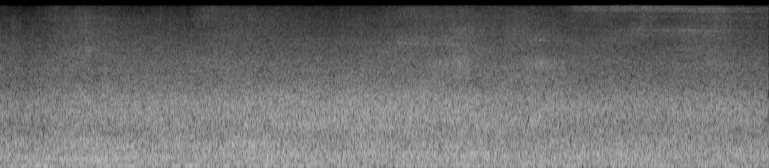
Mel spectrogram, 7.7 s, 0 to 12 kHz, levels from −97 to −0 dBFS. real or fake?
fake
